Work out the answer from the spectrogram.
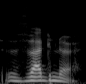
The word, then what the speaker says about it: Wagner: of uh Germans so Wagner is in is a common surname but the proper pronunciation is Vagner so I just want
